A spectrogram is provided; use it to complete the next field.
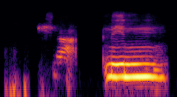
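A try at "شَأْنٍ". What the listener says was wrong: Jadi sya'nya harus kasih syiddah dulu, Bu. Jangan buru-buru ke nun. Sya'an.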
